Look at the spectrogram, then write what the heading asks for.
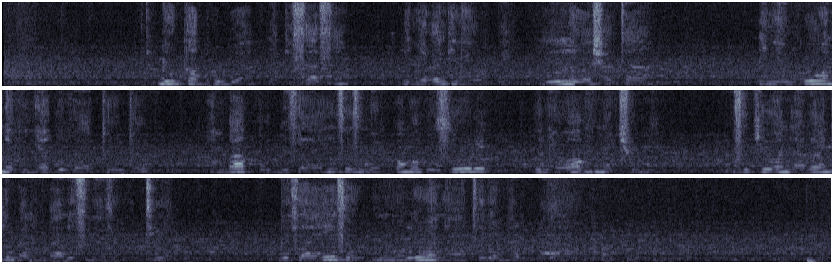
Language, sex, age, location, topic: Swahili, female, 18-24, Dar es Salaam, finance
